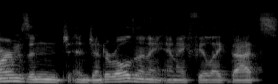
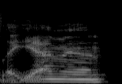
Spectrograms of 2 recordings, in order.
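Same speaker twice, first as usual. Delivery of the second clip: fake, put-on stoner-guy way of talking; 4 dB quieter than usual. Asking whether to do the stoner voice, then a put-on stoner voice. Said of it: "should I do the stoner voice while I'm doing this?".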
